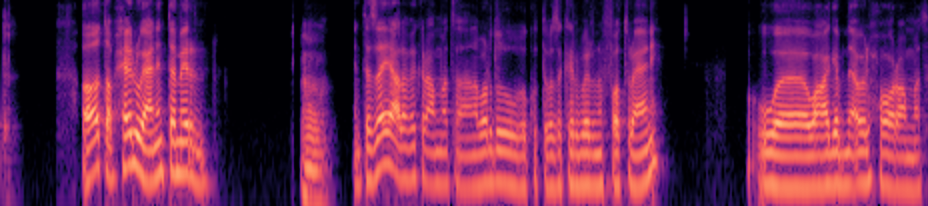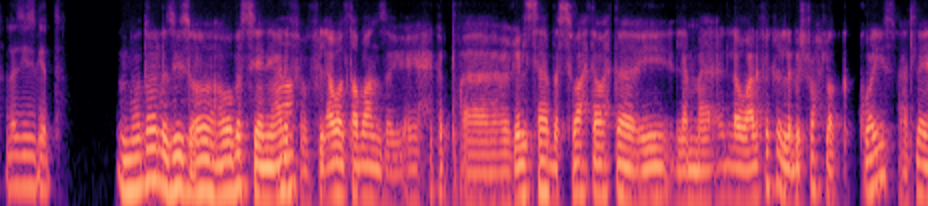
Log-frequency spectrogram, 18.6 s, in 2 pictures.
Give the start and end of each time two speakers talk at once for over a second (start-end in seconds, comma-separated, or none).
none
